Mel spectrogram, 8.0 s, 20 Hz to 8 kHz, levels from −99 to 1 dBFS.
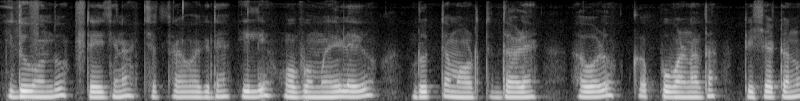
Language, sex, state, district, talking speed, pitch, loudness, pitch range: Kannada, male, Karnataka, Dharwad, 140 wpm, 155 Hz, -21 LUFS, 150-170 Hz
